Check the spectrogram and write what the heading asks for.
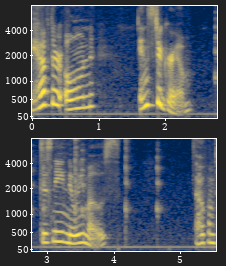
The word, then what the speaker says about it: nuiMOs: how to say it i think it's called new emos it's n-u-i-m-o-s small friends big style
